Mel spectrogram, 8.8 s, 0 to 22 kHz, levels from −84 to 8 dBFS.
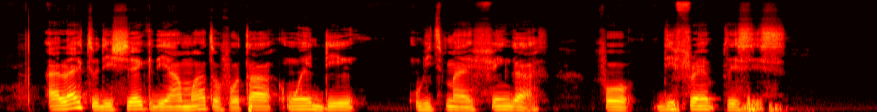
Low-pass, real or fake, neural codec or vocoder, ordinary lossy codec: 19.8 kHz; real; none; none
